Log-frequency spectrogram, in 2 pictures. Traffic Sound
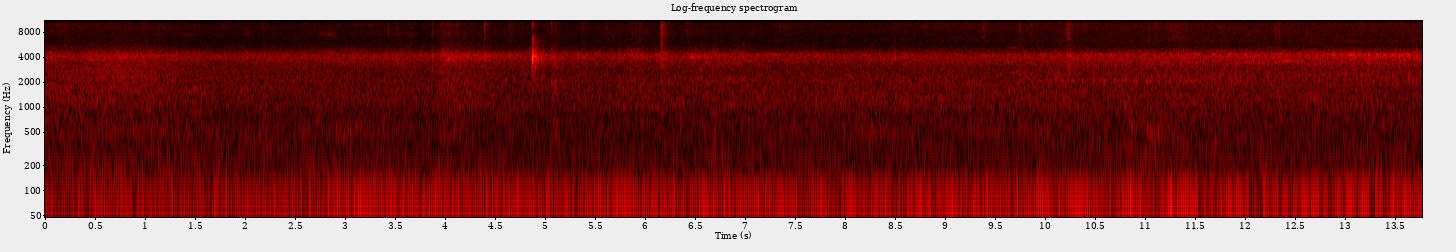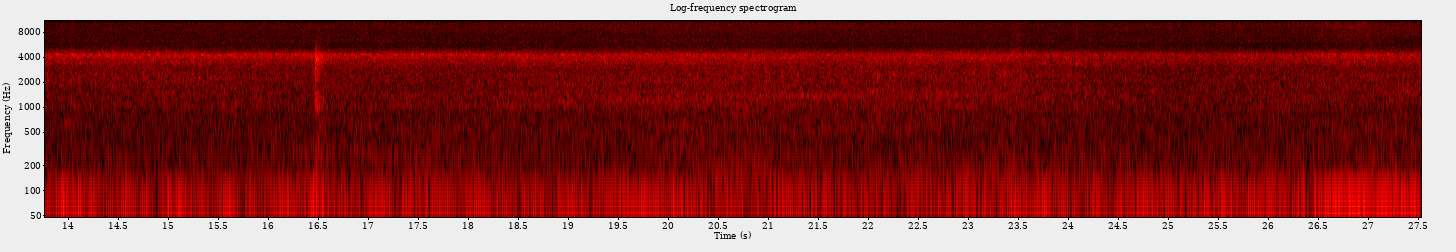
7.8 27.5

